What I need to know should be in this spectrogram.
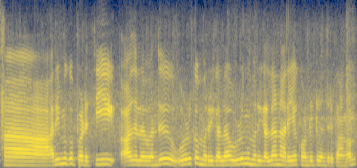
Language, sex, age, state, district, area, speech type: Tamil, female, 30-45, Tamil Nadu, Viluppuram, urban, spontaneous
